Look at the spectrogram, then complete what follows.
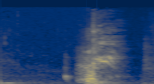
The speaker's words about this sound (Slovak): Tak, Na zdravie.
